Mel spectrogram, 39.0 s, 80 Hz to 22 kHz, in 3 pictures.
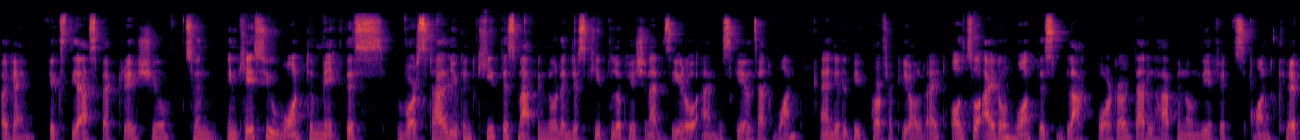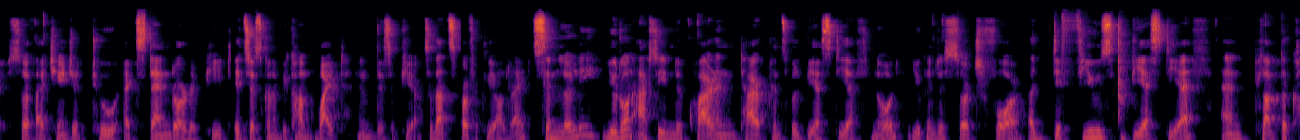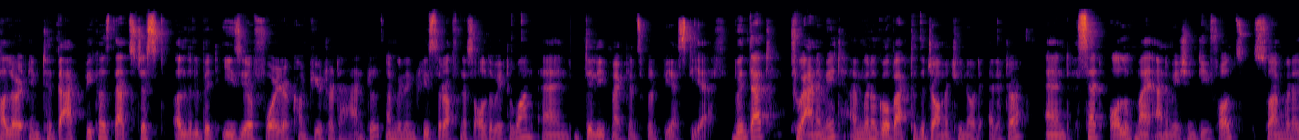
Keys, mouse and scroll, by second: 0.9 scroll up 3, 1.7 click, 3.2-3.7 middle drag, 4.3 click, 4.8 click, 5.8 middle click, 7.8 scroll down 2, 8.3 middle click, 9.7 scroll down 1, 11.9-12.5 scroll up 3, 12.5 middle click, 13.4-15.2 drag, 18.2 scroll down 6, 18.4 middle click, 19.3 scroll up 1, 19.9 click, 20.8 scroll down 2, 21.8 shift+a, 26.6-27.7 drag, 28.4-30.4 drag, 31.1 click, 32.1 x, 33.0 click, 33.2 scroll down 6, 33.3 middle click, 33.9-35.3 drag, 36.0 middle click, 38.0 click.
